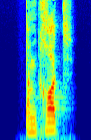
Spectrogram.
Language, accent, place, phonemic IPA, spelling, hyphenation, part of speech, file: German, Germany, Berlin, /baŋˈkʁɔt/, Bankrott, Ban‧k‧rott, noun, De-Bankrott.ogg
- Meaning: 1. bankruptcy 2. one of any certain behaviours constituting a criminal offence for abstractly endangering an insolvency estate under § 283 StGB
